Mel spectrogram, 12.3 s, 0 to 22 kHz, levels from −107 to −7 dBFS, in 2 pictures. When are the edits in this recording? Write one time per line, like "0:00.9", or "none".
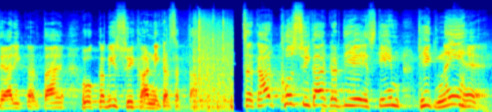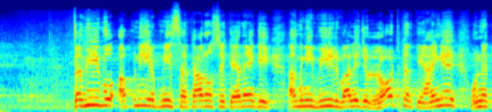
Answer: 0:03.0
